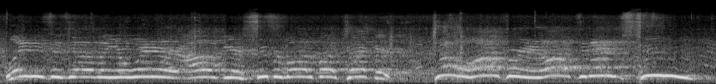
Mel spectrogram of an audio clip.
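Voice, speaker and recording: A man's voice: very high-pitched, steady tone, measured pace. A man working as a tractor pull announcer, calling out to the crowd in a showy way at a live event. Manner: showy, calls out winners to the crowd. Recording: roomy distant PA, crowd and engine noise.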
